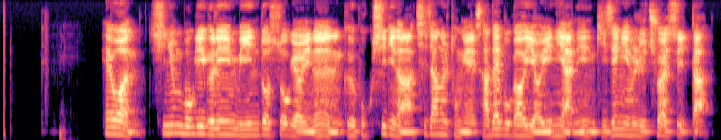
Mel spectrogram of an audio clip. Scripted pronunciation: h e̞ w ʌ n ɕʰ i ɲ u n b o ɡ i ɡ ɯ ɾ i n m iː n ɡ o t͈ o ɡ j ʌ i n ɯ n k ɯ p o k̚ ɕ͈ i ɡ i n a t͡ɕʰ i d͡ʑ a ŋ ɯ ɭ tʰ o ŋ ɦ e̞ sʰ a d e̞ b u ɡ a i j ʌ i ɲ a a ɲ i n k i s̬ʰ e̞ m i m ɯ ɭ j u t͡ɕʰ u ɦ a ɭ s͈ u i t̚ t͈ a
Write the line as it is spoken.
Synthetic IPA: h e̞ w ʌ n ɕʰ i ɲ u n b o ɡ i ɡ ɯ ɾ i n m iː n d o s͈ o ɡ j ʌ i n ɯ n k ɯ p o k̚ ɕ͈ i ɡ i n a t͡ɕʰ i d͡ʑ a ŋ ɯ ɭ tʰ o ŋ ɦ e̞ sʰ a d e̞ b u ɡ a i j ʌ i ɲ i a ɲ i n k i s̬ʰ e̞ ŋ i m ɯ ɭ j u t͡ɕʰ u ɦ a ɭ s͈ u i t̚ t͈ a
